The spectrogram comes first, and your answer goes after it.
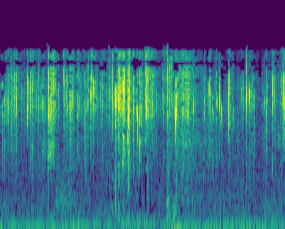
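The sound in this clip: Wrapper crinkling as a pack of collectible cards is torn open: bright, busy crackling and rustling that runs continuously, with no voices.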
